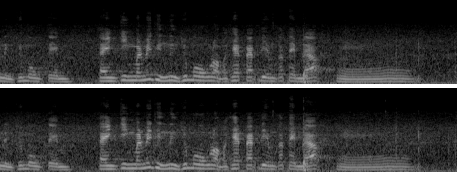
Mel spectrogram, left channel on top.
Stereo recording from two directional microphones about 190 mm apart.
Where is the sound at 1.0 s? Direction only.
10° left (ahead or behind).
